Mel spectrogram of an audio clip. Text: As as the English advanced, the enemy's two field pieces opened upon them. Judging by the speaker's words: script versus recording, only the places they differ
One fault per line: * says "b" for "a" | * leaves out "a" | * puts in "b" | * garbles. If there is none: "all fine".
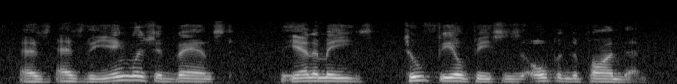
all fine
